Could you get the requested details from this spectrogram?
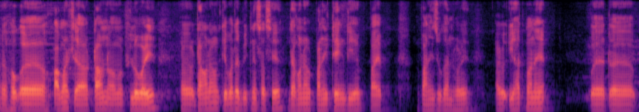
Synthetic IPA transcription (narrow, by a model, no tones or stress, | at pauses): ɦɔa̰maɹtawnpʰilɔbaɹi | daŋɔɹdaŋɔkebatabiknɛsasɛdaŋɔɹdaŋɔɹpanitɛŋkdijɛpaj | panizʊɡandʱɔɹɛ | aɹuʔiɦatmanɛ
